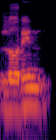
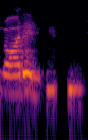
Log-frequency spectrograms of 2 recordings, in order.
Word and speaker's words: Lauren: out I'm sorry but the pronunciation of my name is Lauren it goes like Lauren yeah actually proper noun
